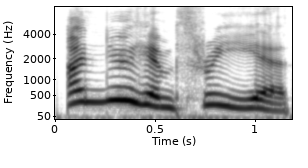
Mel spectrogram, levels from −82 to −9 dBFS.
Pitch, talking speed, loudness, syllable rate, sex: 260 Hz, 255 wpm, -16 LUFS, 4.7 syllables/s, female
